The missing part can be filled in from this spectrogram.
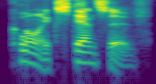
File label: "coextensive", American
